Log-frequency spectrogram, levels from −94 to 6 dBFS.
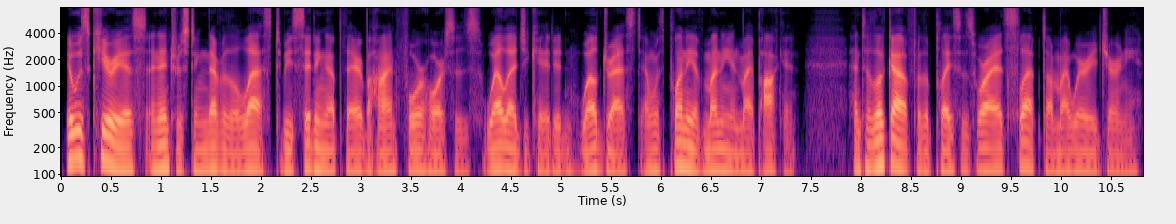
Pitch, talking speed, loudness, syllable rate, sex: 95 Hz, 225 wpm, -20 LUFS, 6.2 syllables/s, male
